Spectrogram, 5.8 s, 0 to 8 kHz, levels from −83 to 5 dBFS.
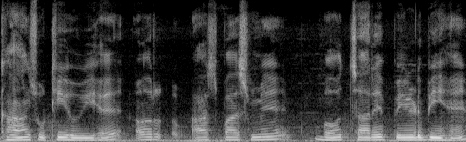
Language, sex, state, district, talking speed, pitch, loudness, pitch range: Hindi, male, Haryana, Charkhi Dadri, 135 wpm, 135 Hz, -16 LUFS, 125-140 Hz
